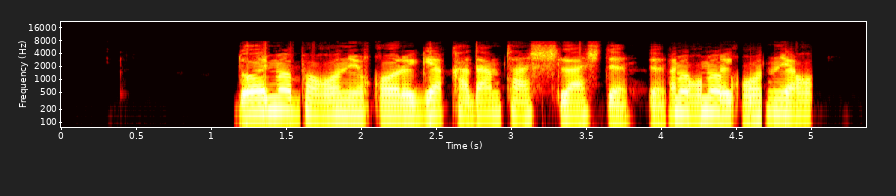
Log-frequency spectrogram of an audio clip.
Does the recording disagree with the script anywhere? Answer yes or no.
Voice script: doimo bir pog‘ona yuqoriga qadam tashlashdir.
yes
